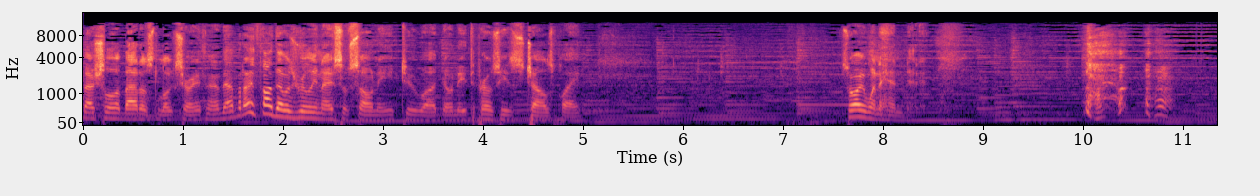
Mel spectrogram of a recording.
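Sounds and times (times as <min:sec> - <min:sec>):
speech: 0:00.0 - 0:05.2, 0:07.6 - 0:08.4, 0:10.1 - 0:11.0
person coughing: 0:10.0 - 0:11.0
throat clearing: 0:10.0 - 0:11.0.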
